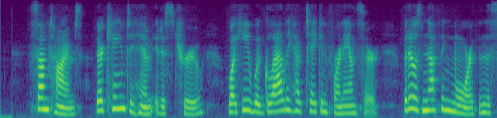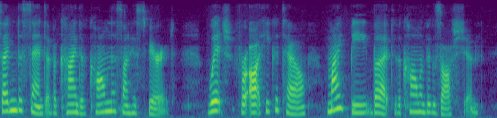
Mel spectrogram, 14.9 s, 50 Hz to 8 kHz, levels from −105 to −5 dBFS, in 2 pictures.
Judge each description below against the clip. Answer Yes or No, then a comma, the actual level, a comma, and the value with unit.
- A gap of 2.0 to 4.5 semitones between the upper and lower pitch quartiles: No, average, 4.9 semitones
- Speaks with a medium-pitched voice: No, high, 205 Hz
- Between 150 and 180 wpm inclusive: No, average, 190 wpm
